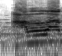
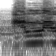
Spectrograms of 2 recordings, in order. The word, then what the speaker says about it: আল্লাহ: বলেন তো আল্লাহ নয়। কিন্তু আল্লাহ হচ্ছে অশুদ্ধ।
